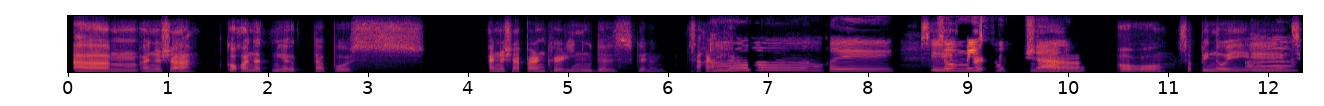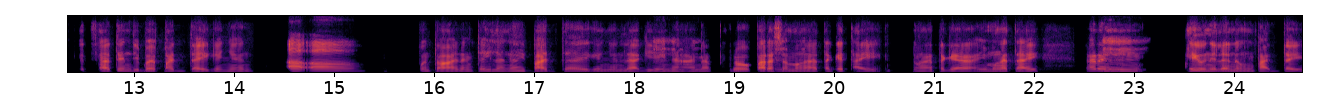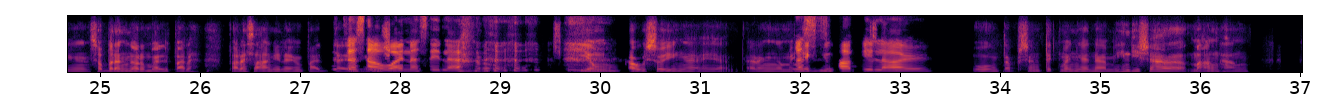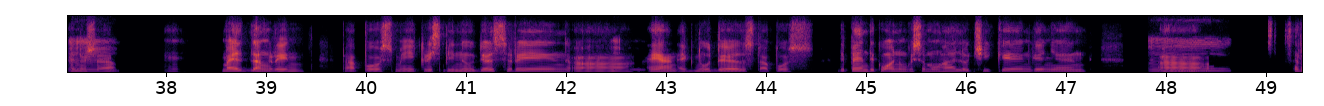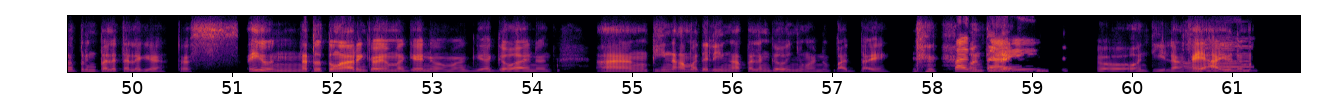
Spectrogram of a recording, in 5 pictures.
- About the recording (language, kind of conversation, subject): Filipino, podcast, Ano ang paborito mong alaala sa paglalakbay?
- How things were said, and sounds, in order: tapping; drawn out: "Ah"; unintelligible speech; unintelligible speech; laugh; laugh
